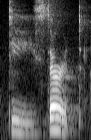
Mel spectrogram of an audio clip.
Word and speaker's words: dessert: Vậy các bạn nhớ nha, sa mạc một chữ S sẽ đọc là desert. Còn món tráng miệng của mình hai chữ S, cái này sẽ đọc là dessert.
